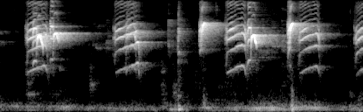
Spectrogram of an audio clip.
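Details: Sunbird song used as a master recording for training: sharp high chirps sliding downward, given in dense clusters separated by brief silences, with a faint low rumble underneath.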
